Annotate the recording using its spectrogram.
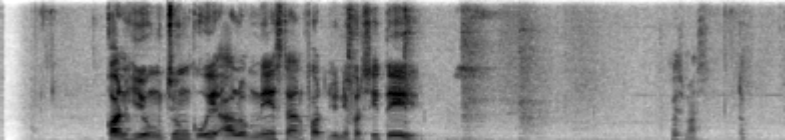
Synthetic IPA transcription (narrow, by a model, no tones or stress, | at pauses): kɔnɦiuŋ̥ʒ̥ʊŋkuwiʔalumnest̪anfɔrt̪junifərsit̪i | wɪsmas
